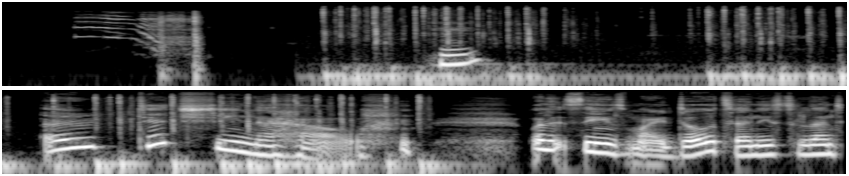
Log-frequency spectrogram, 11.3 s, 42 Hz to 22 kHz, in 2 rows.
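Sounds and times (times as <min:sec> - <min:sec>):
low hum: 0:02.0 - 0:09.1
rapid computer keyboard typing: 0:02.1 - 0:08.6
speech: 0:02.9 - 0:03.3, 0:06.0 - 0:11.2.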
